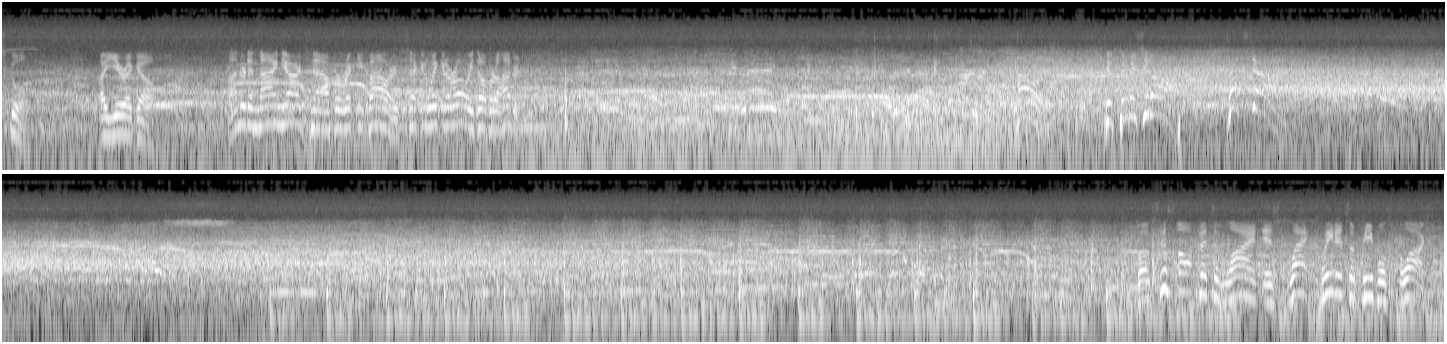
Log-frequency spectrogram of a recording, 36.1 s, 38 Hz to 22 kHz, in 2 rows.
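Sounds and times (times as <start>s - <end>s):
stadium crowd cheering: 1.4s - 36.0s.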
